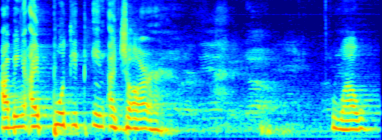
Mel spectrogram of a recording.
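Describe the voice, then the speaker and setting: A woman pastor preaching a sermon, moving from quiet, conversational storytelling to shouted exhortation. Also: medium pitch, takes it slowly. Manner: preaching in mixed Tagalog and English, building to shouted exhortation. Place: large church hall. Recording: reverberant hall.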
